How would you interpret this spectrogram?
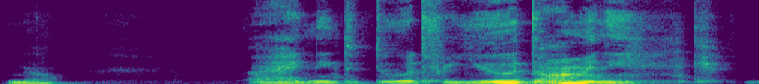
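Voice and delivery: a tender father's vow, hammed up in a Mexican accent; Rey Mysterio impression. Host repeats his mock Mexican accent, slowly stretching the name. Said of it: "it doesn't sound anything like him".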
